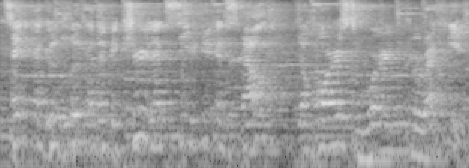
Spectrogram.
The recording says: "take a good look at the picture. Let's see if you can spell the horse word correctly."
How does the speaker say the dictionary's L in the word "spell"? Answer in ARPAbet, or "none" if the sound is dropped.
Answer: N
